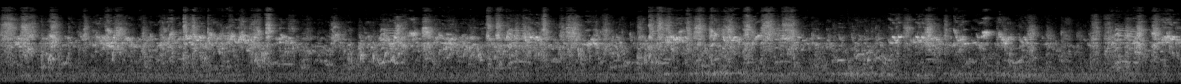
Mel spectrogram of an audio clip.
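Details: Many budgerigars in a room producing steady, dense twittering and squawking, louder bursts rising around the middle and near the end.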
